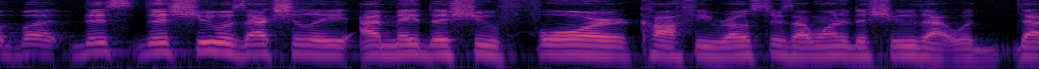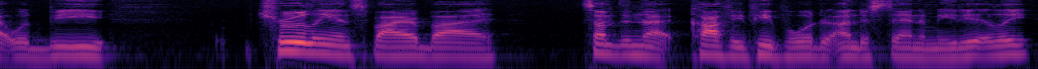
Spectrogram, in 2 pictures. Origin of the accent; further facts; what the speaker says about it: East Coast, United States; now in Portland, United States; I'm from the East Coast, man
